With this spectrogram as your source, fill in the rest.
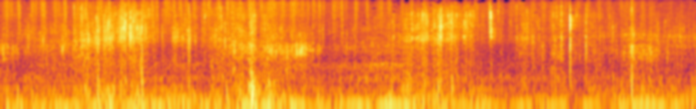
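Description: A spiky, clear rubber mesh stress ball filled with colorful gel water beads is held in a hand while fingers squeeze and rub it. The result is a steady stream of soft, squishy crinkling and rubbing sounds with sharp, bright little crackles and snaps over a low background rumble.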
